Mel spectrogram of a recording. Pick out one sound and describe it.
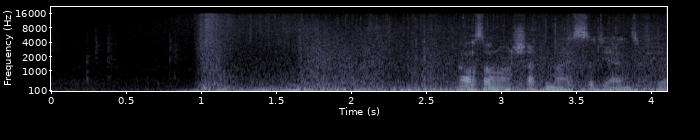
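A fire spell roars and crackles.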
